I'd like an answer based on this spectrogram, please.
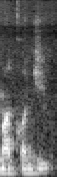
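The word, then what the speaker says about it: Akanji: And yes, that's actually how to pronounce his name. Akonji, a Nigerian name.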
